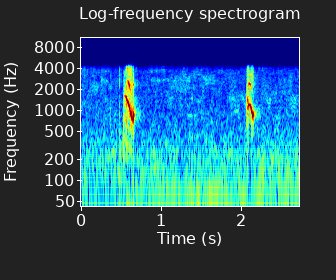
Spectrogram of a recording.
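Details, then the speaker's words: Two short, abrupt hiccups about a second and a half apart over quiet room noise, from a 2-week-old; typical hiccups. "You have the hiccups, honey."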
